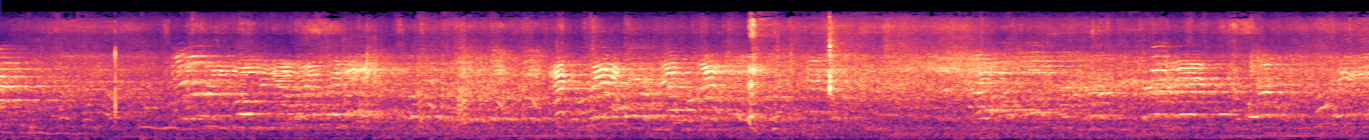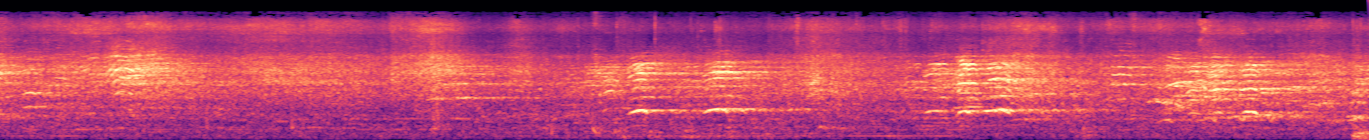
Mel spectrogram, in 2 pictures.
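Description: Young children shout and call out across a large echoing ice rink.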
